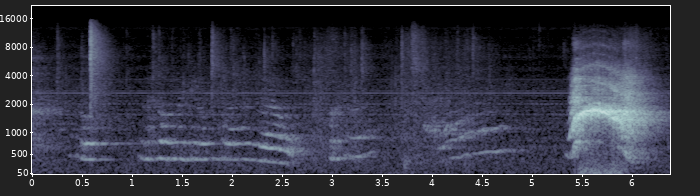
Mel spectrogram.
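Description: Young children's high voices making wordless sing-song or meow-like calls, then a loud child's shriek just before the end.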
